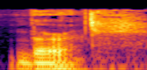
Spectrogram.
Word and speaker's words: borough: B-U-R-R-O-W. So here you have burrow. Burrow. – Burrow. – And then you have B-O-R-O-U-G-H. Pronounced the same as B-U-R-R-O-W. What is a burrow? B-O-R-O-U-G-H.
